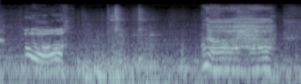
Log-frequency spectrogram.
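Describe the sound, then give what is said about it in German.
A train's doors closing as it begins pulling away: a steady rail rumble with two loud bursts of warbling, whining tones about two seconds apart. “Die Türen haben sich direkt vor unserer Nase geschlossen.”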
